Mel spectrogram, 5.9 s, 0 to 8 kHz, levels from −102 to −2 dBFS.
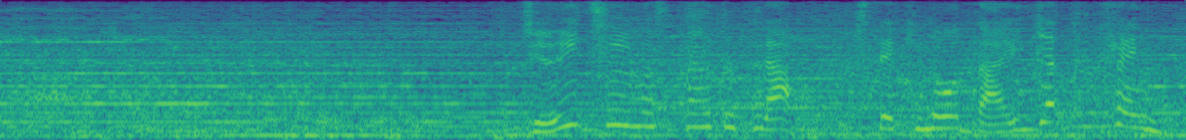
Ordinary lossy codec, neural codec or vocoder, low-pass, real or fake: none; codec, 16 kHz, 2 kbps, FunCodec, trained on Chinese and English, 25 frames a second; none; fake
